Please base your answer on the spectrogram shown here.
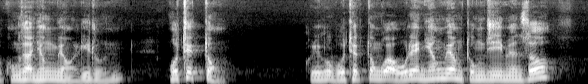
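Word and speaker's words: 毛泽东: 그 중국의 내란을 끝내고 오늘의 번영의 뿌리인 그 공산혁명을 이룬 모택동, 그리고 모택동과 오랜 혁명 동지이면서 또 모택동 밑에서 총리, 국무원 총리를 오래 한 주을레, 중국 발음으로는 마오쩌둥과 조우얼라이.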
